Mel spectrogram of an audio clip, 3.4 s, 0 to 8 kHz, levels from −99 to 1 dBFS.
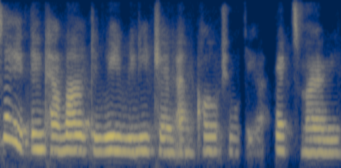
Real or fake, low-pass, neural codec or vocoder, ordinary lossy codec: fake; none; codec, 16 kHz, 1 kbps, FreqCodec, smaller model; none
